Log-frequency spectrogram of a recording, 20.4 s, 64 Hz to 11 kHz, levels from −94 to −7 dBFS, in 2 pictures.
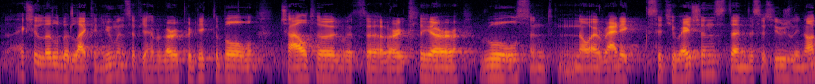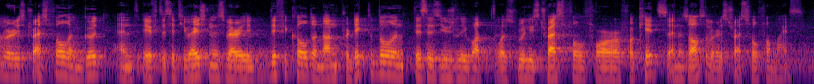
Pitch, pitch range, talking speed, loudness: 95 Hz, 90-100 Hz, 175 wpm, -34 LUFS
